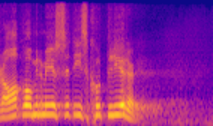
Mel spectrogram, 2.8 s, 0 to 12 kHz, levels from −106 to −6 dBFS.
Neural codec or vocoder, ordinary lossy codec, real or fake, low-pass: codec, 16 kHz in and 24 kHz out, 0.9 kbps, LongCat-Audio-Codec, fine tuned four codebook decoder; none; fake; 10.8 kHz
